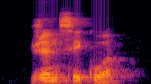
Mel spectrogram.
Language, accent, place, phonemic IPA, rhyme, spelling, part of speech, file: French, France, Lyon, /ʒə n(ə) sɛ kwa/, -a, je ne sais quoi, noun, LL-Q150 (fra)-je ne sais quoi.wav
- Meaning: a certain something, je ne sais quoi (intangible quality that makes something distinctive)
